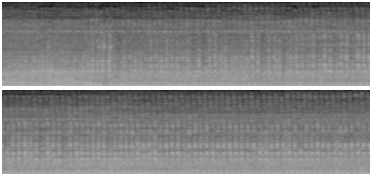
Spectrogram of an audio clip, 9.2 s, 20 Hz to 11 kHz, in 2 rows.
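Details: Genuine Blur220i scooter idling with a hollow rhythmic knock over the low rumble: piston slap; compression 90 PSI cold, 110 warm, 115 with oil in cylinder, needing a new piston and rings.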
